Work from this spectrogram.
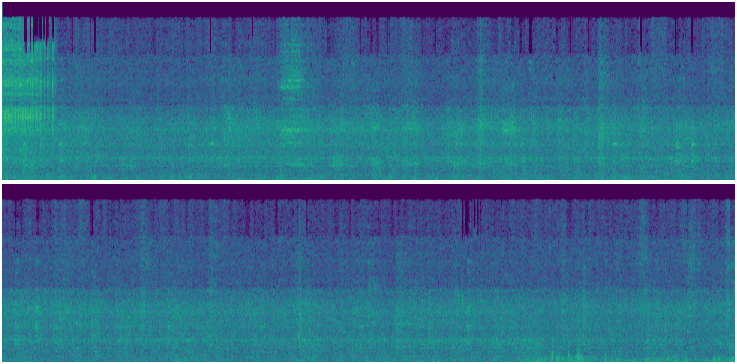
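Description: Shalimar Express train in motion, steady rumble and rattle of carriages with faint clickety-clack and creaks of the coach, continuous and close, swelling slightly louder near the end.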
